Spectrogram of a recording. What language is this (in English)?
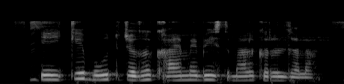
Bhojpuri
